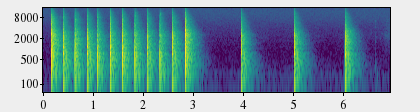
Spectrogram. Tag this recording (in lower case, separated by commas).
knock, door, wood, domestic sounds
